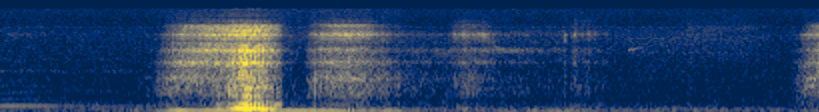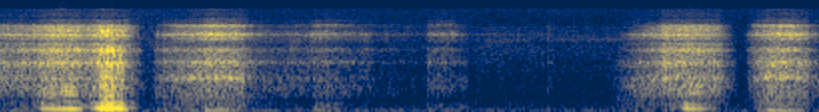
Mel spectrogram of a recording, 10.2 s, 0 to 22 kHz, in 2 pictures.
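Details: Adult who fell asleep while filming cats and recorded by accident for 47 minutes. Loud rattling snores with snorting bursts, about one every four seconds, separated by quiet breathing pauses. Ordinary sleep snoring.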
